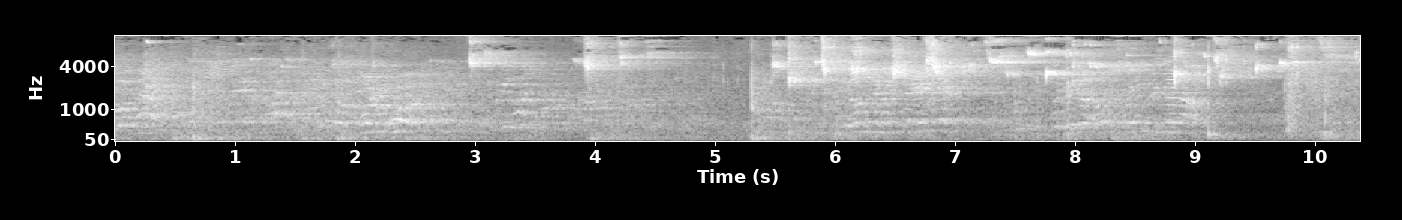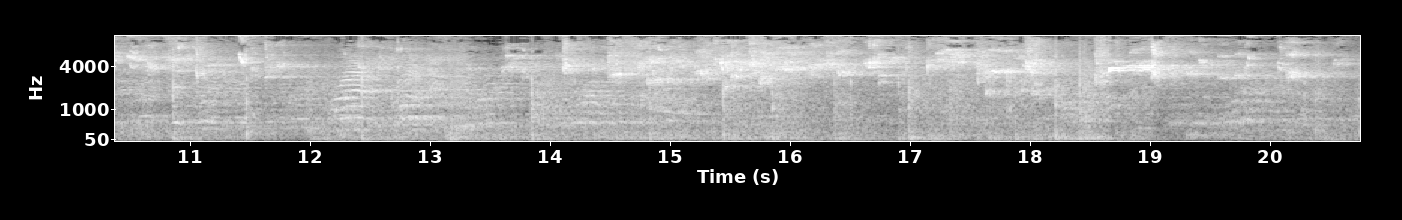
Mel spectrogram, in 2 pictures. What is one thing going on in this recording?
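Young players shout and call out across an echoing gym.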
